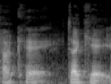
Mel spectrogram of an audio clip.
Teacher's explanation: so there's a definite accent on the second syllable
